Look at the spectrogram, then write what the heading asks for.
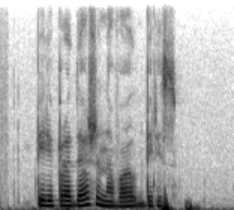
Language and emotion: Russian, sad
